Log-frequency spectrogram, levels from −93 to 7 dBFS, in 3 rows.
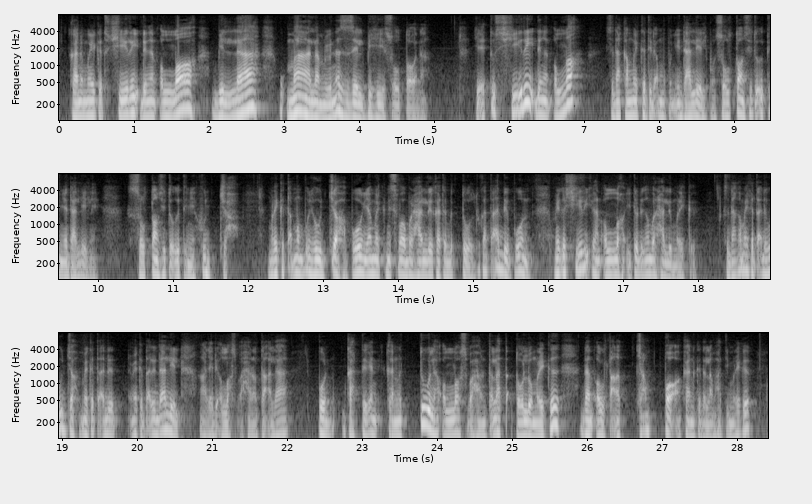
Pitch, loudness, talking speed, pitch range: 110 Hz, -18 LUFS, 190 wpm, 100-125 Hz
